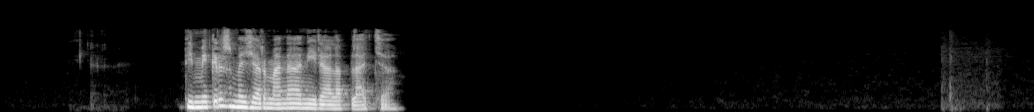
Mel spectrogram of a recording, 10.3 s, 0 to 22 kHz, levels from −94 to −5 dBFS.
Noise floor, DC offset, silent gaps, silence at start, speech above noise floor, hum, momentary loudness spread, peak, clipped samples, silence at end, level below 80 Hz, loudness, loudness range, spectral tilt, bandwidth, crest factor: under -90 dBFS; under 0.1%; none; 1.85 s; over 76 dB; none; 13 LU; -2 dBFS; under 0.1%; 6.4 s; -56 dBFS; -15 LUFS; 13 LU; -7 dB/octave; 7.6 kHz; 20 dB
